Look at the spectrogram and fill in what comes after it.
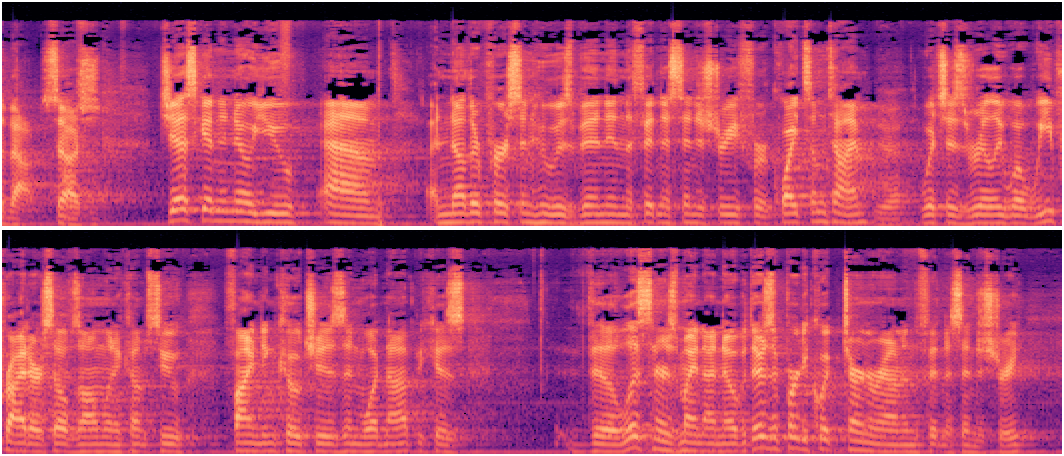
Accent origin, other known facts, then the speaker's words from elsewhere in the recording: New York, United States; I'm a New Yorker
